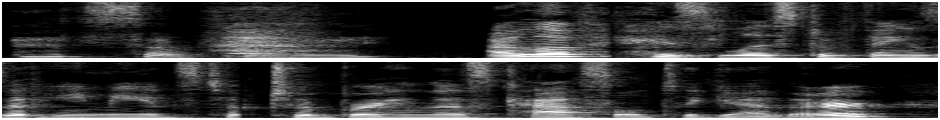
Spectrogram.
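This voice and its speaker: A woman's voice: mid-range voice, moderate pace, breathy edge. Enthusiastic woman podcast co-host. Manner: enthusiastic, laughing agreement. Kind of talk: casual chat.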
